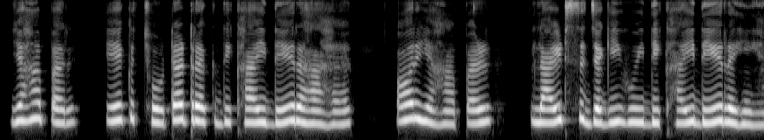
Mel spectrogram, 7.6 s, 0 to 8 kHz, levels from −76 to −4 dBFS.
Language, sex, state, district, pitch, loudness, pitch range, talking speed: Hindi, female, Bihar, Vaishali, 270 Hz, -18 LUFS, 260-295 Hz, 150 wpm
